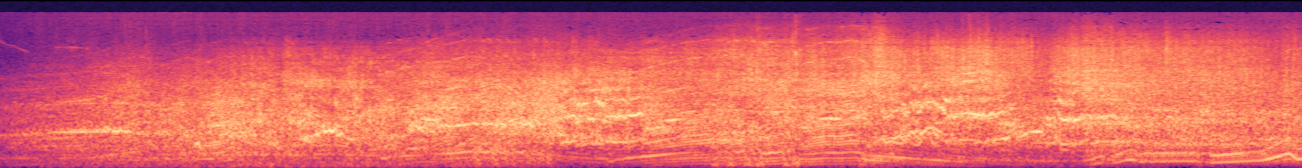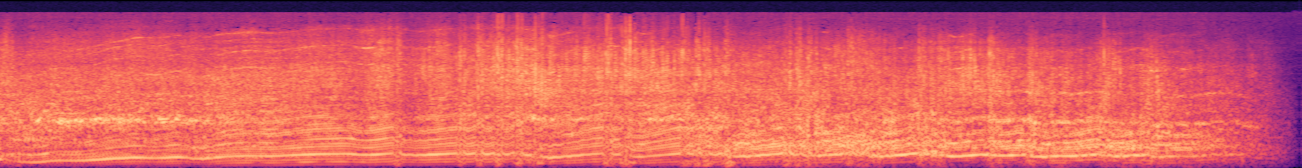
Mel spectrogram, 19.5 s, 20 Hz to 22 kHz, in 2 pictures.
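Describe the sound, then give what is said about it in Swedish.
A BMW M50 engine runs loudly and continuously, with a connecting-rod nut knocking against the oil pan. The engine note sweeps up and down in pitch again and again throughout. “favorit är den här, född och uppvuxen i München och vanlig ute på våra svenska vägar. På just det här exemplaret kanske ni hör att korvstångsmuttern stod och slog mot oljetrågslagret”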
